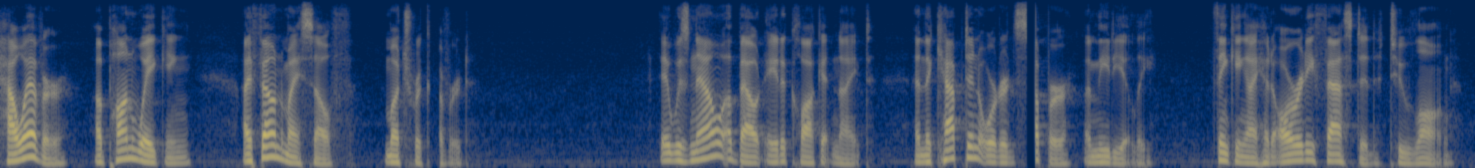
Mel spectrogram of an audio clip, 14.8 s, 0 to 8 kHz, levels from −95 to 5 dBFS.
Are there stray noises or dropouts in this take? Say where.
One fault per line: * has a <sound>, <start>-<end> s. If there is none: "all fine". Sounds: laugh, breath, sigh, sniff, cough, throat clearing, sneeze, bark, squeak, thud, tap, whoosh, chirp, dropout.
* has a dropout, 4.3-4.4 s
* has a dropout, 10.3-10.4 s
